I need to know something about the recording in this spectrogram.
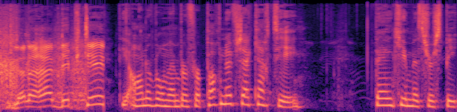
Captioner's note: some Applause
